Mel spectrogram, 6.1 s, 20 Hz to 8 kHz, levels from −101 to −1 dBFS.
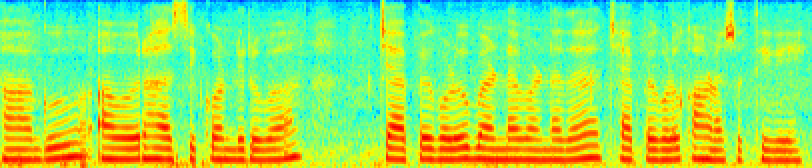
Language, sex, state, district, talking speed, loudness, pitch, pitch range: Kannada, female, Karnataka, Bidar, 70 wpm, -15 LUFS, 185 Hz, 180-195 Hz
